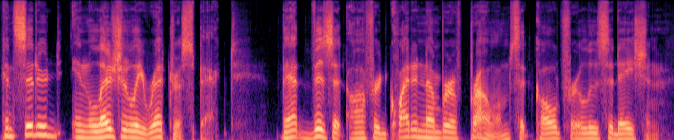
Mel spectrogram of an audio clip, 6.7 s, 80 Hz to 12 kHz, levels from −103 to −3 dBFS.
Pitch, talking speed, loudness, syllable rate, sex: 140 Hz, 140 wpm, -19 LUFS, 5.8 syllables/s, male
